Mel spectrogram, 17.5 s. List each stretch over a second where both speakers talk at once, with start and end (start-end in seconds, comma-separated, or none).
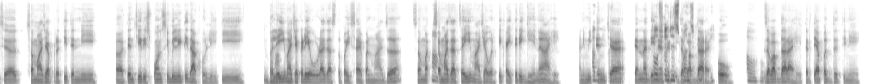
13.1-14.3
